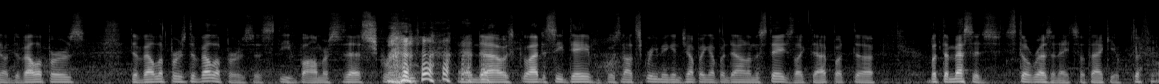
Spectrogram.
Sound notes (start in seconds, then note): 3.8 laughing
